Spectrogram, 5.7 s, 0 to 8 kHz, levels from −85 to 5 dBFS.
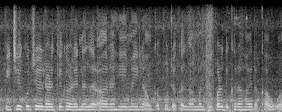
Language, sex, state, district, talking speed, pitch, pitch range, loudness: Hindi, female, Goa, North and South Goa, 190 wpm, 200 Hz, 195-210 Hz, -15 LUFS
